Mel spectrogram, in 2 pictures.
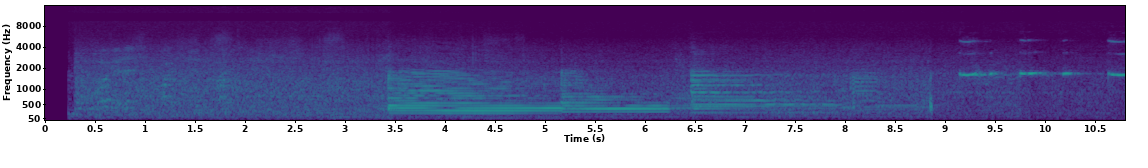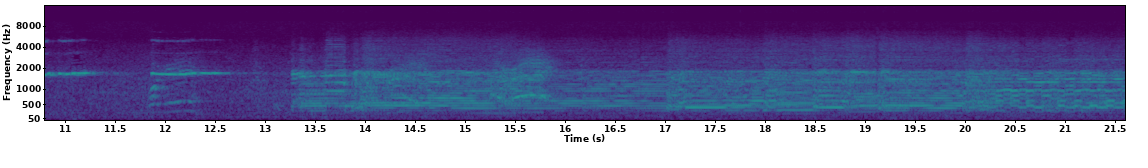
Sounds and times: Outside, urban or manmade: 0:00.2 - 0:21.6
Speech: 0:00.3 - 0:02.5, 0:11.8 - 0:12.4
Guitar: 0:03.3 - 0:21.6.

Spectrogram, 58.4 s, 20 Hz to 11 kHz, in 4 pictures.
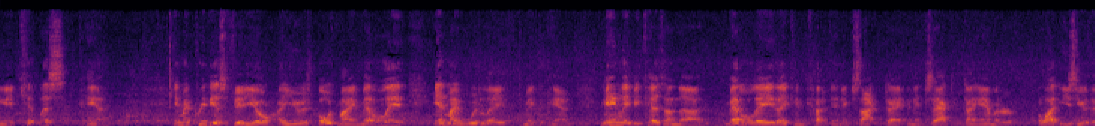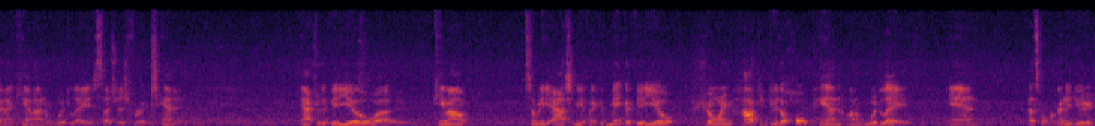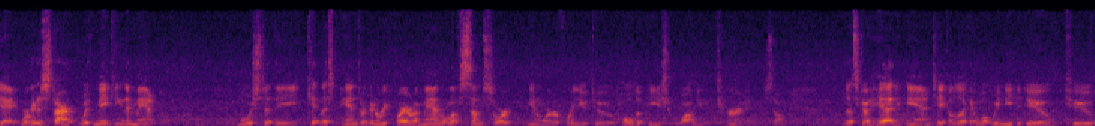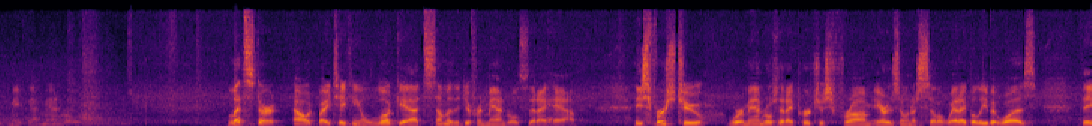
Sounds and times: Speech: 0:00.0 - 0:01.6, 0:02.3 - 0:17.2, 0:18.6 - 0:20.9, 0:21.6 - 0:27.7, 0:28.3 - 0:31.4, 0:32.4 - 0:39.8, 0:40.4 - 0:45.1, 0:46.8 - 0:51.6, 0:52.2 - 0:58.3.

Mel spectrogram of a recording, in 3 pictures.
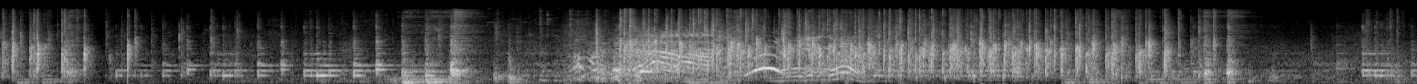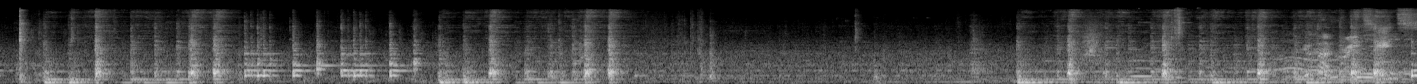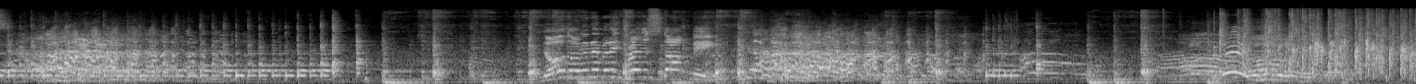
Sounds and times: Music: 0:00.0 - 0:42.5.

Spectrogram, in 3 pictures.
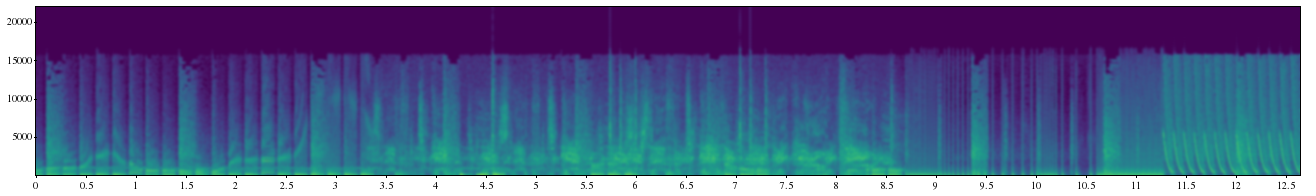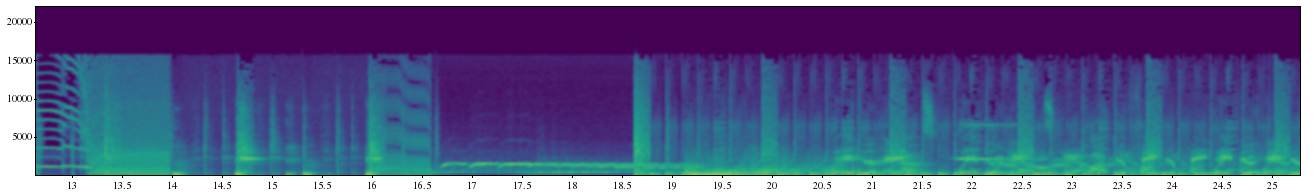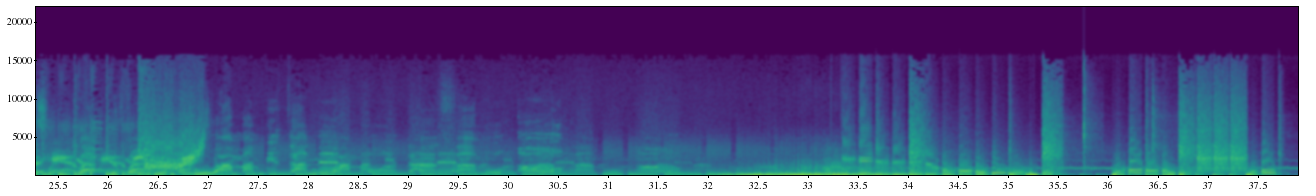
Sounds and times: Synthesizer: 0:10.7 - 0:14.2, 0:17.1 - 0:37.6.

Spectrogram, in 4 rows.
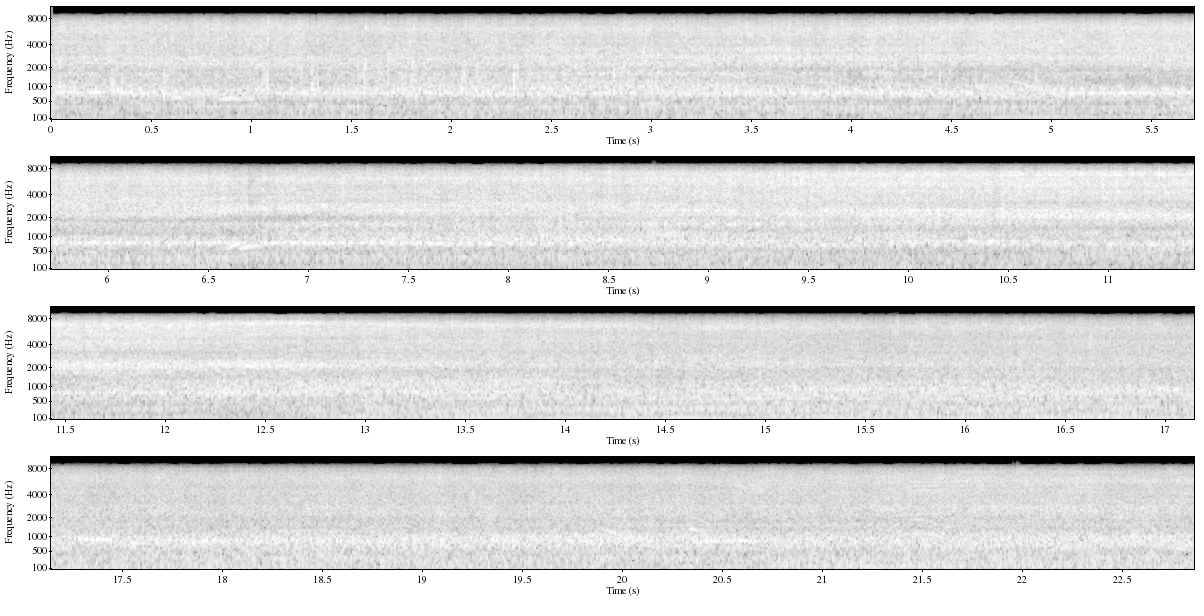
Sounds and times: Heavy engine (low frequency): 0:00.0 - 0:22.8
Truck: 0:00.0 - 0:22.8.

